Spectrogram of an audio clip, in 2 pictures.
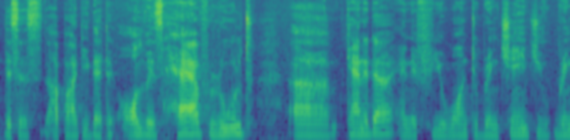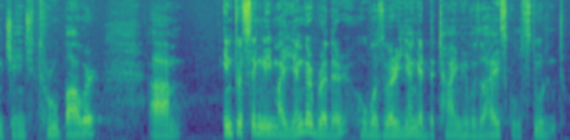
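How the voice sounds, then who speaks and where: A man, answering interview questions in a measured, formal way as a political candidate. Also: mid-range voice, steady tone, a little mellow. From Pakistan.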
